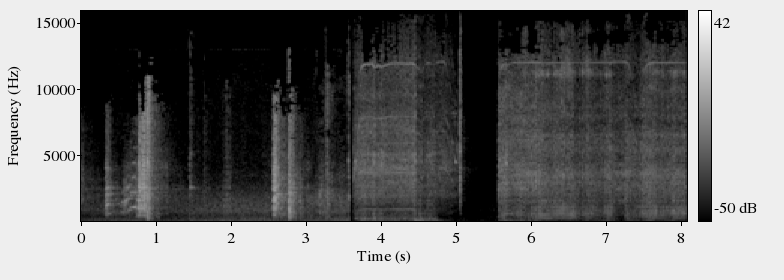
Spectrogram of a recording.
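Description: A few short sharp sounds, then a cordless drill boring through OSB plywood in two runs from about halfway in, with a brief pause between them.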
